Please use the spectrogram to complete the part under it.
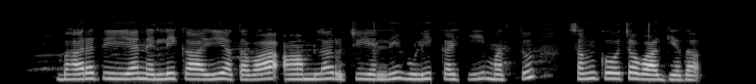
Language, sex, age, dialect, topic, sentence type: Kannada, female, 25-30, Central, agriculture, statement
